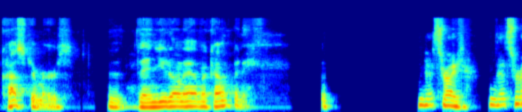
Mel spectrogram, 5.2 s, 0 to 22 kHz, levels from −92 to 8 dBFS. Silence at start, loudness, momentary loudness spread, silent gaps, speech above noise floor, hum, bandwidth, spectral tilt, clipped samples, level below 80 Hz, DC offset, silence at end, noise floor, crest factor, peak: 0 s; -20 LUFS; 18 LU; 0.95-1.07 s, 2.92-3.21 s, 3.41-4.17 s, 4.80-4.88 s; over 71 dB; none; 12.5 kHz; -6.5 dB/octave; under 0.1%; -66 dBFS; under 0.1%; 0 s; under -90 dBFS; 18 dB; -4 dBFS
